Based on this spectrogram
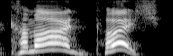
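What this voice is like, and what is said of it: Yelling. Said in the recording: “I'm yelling”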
